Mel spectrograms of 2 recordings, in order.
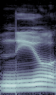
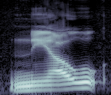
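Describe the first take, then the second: First: The name ends with an 'oh' sound. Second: The name ends with an 'ow' sound. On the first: The speaker calls it right. "सही उच्चारण है नियो है" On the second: The speaker calls it wrong. "नियाऊ नहीं है"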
